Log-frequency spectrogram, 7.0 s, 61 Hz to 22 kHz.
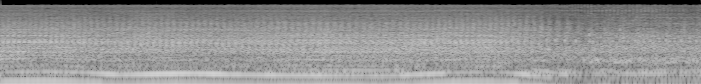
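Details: VW Amarok 2.0 diesel idling; steady fairly regular knock about three or four per second over the clatter; oil pressure checked, dropping when warm; cause unconfirmed; engine knock at idle.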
